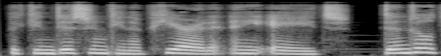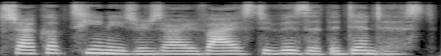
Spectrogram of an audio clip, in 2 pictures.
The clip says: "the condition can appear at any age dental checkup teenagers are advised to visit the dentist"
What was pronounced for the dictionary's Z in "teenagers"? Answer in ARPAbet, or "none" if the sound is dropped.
Z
